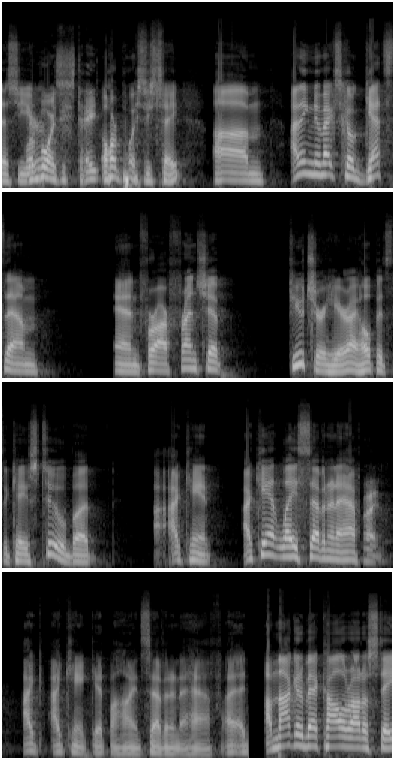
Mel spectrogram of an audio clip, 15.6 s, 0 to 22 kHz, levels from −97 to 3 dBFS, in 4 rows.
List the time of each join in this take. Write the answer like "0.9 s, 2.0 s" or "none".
11.4 s, 14.2 s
